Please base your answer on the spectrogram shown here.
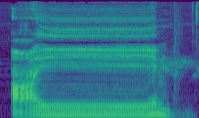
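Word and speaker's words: ع: আইন আইন আইন, হলকের মধ্যে হালকা চাপ দিয়ে উচ্চারণ করতে হবে আইন।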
